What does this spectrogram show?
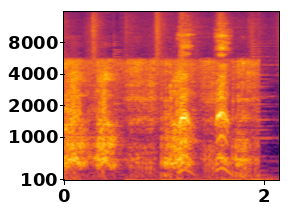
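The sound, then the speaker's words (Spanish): A dog barks four or five short woofs in quick succession with brief pauses between them, fairly loud and clear with no other sounds around. “Un día la mamá de Rocco se cansó de los caprichos de su hijo y le dijo ladrando con cariño.”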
